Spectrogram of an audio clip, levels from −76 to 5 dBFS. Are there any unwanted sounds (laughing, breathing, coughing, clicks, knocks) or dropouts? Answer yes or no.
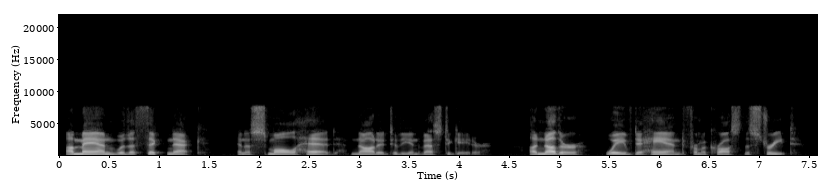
no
